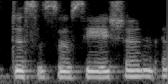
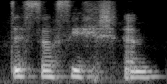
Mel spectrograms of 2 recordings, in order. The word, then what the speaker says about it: dissociation: Everyone says disassociation. And just for the viewers, there's no A. It is dissociation.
